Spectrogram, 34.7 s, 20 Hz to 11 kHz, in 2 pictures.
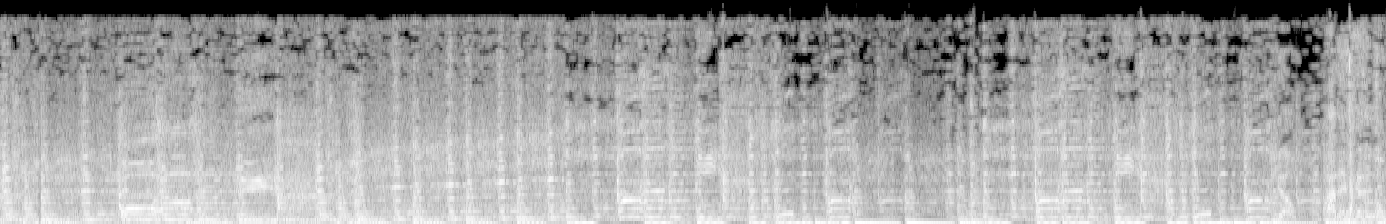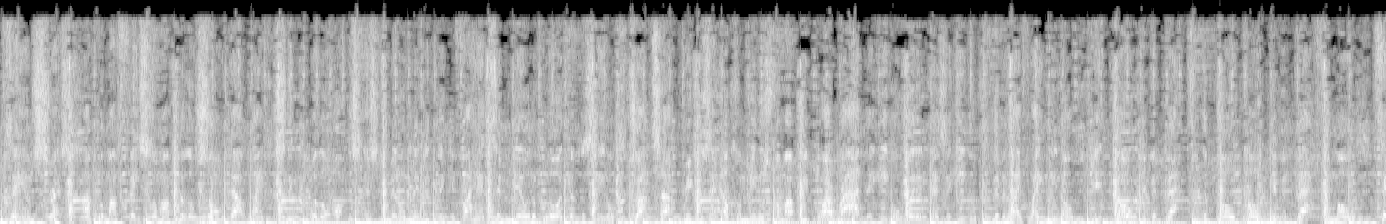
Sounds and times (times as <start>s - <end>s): Music: 0.0s - 34.6s.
